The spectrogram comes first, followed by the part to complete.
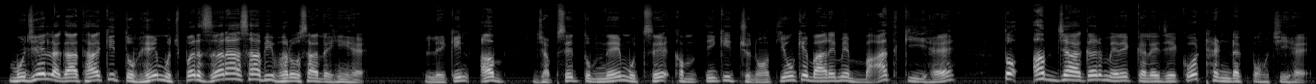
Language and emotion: Hindi, happy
